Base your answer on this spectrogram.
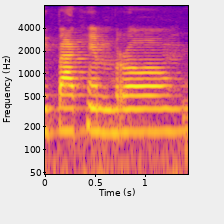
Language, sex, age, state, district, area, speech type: Santali, female, 45-60, Jharkhand, Bokaro, rural, spontaneous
